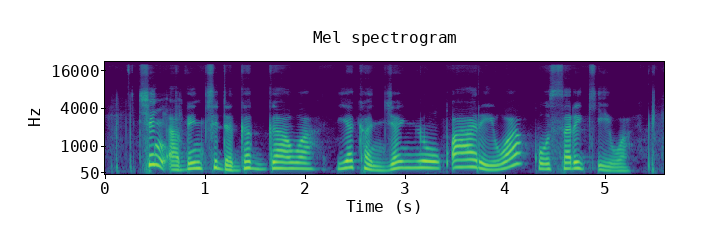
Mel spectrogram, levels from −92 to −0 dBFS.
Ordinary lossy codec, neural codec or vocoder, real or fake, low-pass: none; autoencoder, 48 kHz, 128 numbers a frame, DAC-VAE, trained on Japanese speech; fake; 19.8 kHz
